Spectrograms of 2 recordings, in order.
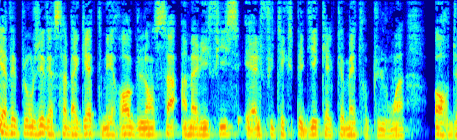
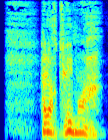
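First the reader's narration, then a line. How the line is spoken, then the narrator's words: Breathless voice. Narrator (French): dit Harry, la voix haletante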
